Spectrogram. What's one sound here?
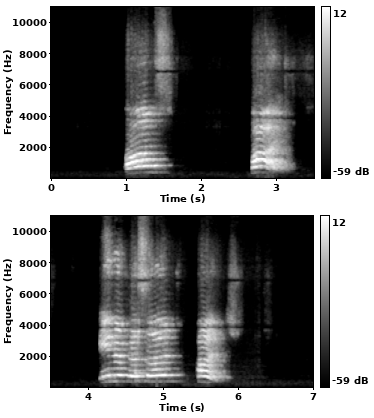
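A woman shouts short, sharp calls through an online call.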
